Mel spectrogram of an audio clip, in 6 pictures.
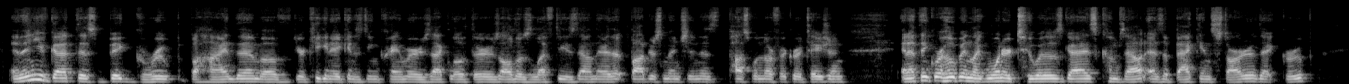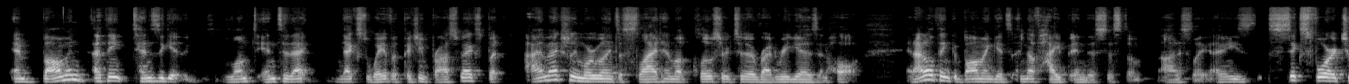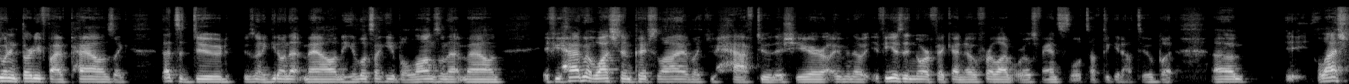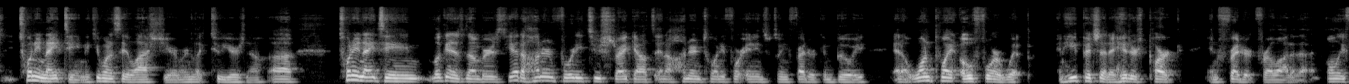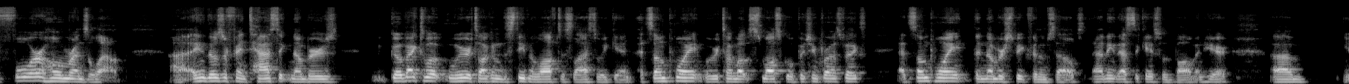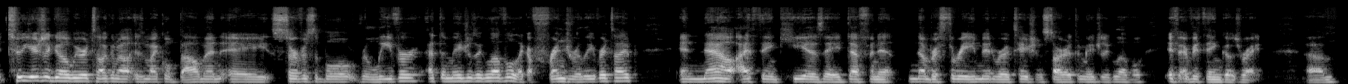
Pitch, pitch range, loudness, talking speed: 125 Hz, 120-140 Hz, -19 LUFS, 235 wpm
